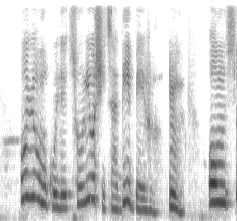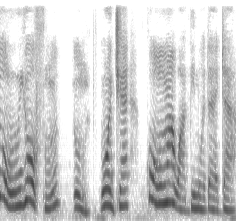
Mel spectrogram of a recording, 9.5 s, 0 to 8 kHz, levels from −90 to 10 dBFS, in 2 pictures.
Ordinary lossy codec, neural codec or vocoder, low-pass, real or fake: AAC, 32 kbps; codec, 16 kHz, 1 kbps, X-Codec, HuBERT features, trained on balanced general audio; 7.2 kHz; fake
